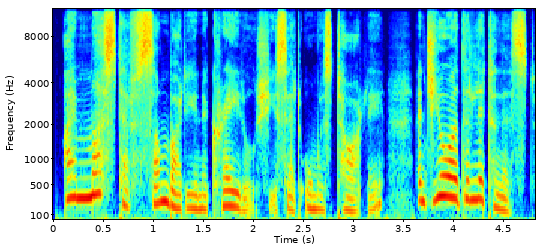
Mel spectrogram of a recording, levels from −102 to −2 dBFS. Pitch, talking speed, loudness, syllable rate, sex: 225 Hz, 200 wpm, -21 LUFS, 5.6 syllables/s, female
